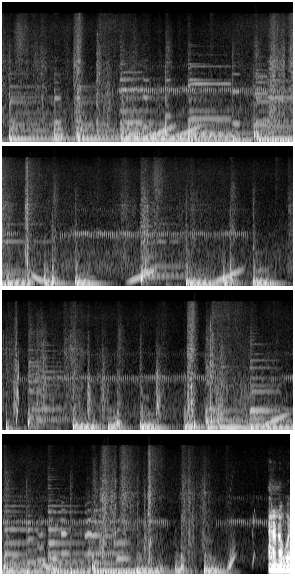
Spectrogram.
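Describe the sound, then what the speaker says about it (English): Mole cricket chirping underground in the Animal Crossing video game, heard among a busy layered game soundscape of repeated croaking, frog-like calls and tones that continue steadily for the whole stretch. "What you're hearing right now is a mole cricket."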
